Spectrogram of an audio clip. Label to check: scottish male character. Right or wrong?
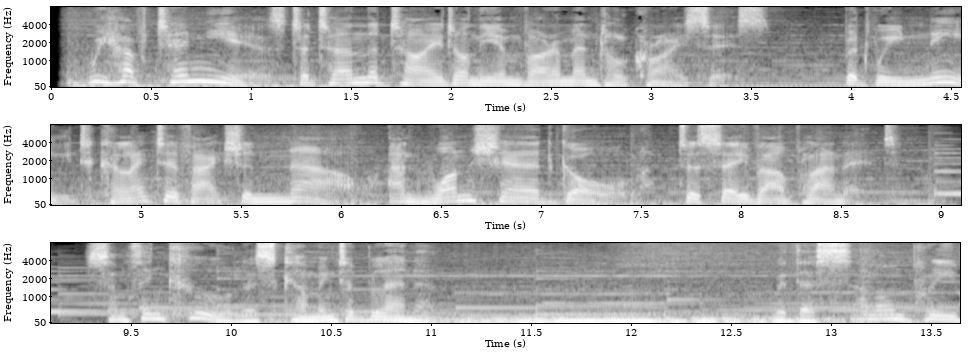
Wrong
